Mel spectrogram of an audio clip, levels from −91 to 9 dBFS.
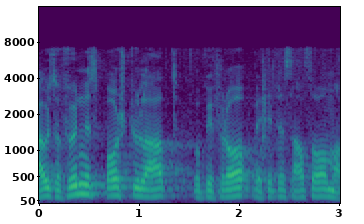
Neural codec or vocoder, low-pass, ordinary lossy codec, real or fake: none; 7.2 kHz; none; real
